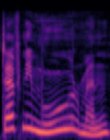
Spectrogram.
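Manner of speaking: bad fake German accent, high pitch. Reading out the name of who asks the next question, terrible german accent. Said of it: "there's my terrible German accent".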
